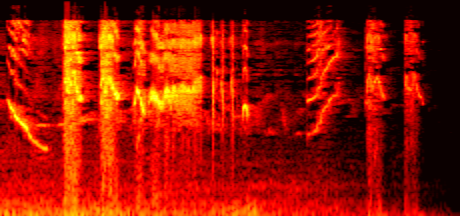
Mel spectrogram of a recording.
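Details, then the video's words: Oriental magpie-robin song used as a lure to stir a caged bird to sing: a falling whistle, then loud varied notes and rapid chips, tailing off into short separate calls before silence. "Pancingan Burung Kacer Bahan"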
